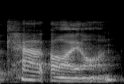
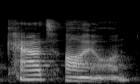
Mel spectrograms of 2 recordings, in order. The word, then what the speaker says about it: cation: transfer that's called the cation i know it doesn't look like that's how you would pronounce it but it is a cat ion it's almost they almost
